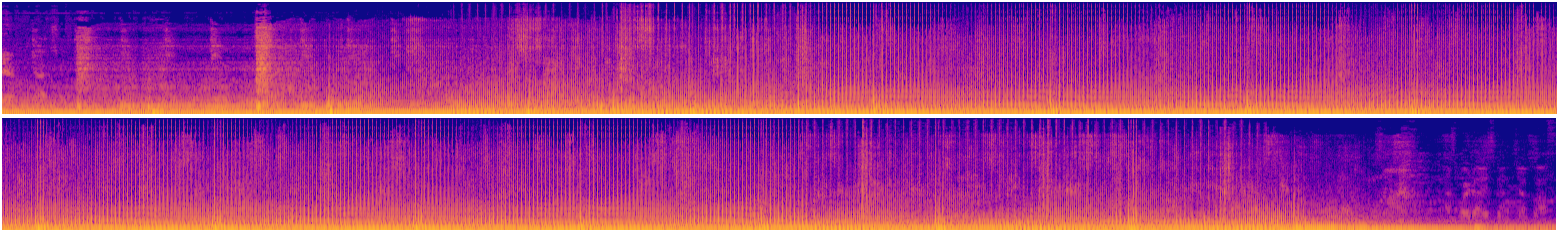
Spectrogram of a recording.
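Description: Bass-heavy music track played at very high volume through a competition car-audio subwoofer wall, the cabin filled with deep bass and a regular beat about every two seconds. The track cuts off near the end.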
